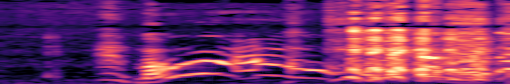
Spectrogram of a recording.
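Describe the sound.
Someone vocally imitates a thrown coyote flying away with a Doppler effect, merged with a Wilhelm scream: a loud, wavering wail that swoops up and down in pitch, ending in a rough, breathy burst.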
